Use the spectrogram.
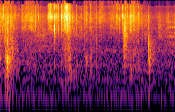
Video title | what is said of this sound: focaccia aux pdt râpées/Recipe for focaccia with grated potatoes | ça croustille elle est prête à être dégustée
